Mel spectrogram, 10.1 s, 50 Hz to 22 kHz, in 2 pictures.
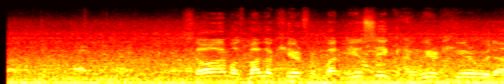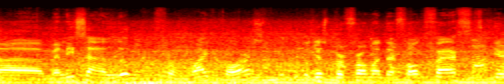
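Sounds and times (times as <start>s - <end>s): distant people talking: 0.1s - 10.0s
low hum: 3.8s - 9.0s.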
